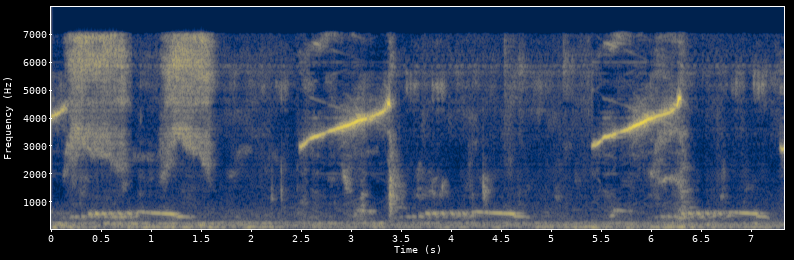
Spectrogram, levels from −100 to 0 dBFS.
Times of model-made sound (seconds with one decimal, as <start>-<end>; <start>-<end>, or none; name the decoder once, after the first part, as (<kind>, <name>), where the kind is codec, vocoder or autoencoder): 0.0-7.3 (codec, DAC)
